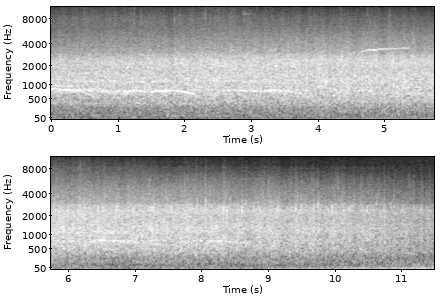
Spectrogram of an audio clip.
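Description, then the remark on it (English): Sustained applause from a large theater audience seated after a performance, a dense steady wash of many hands clapping at full volume for several seconds before easing slightly at the end, with a few faint whistles or cheers. “because the performer overwhelms us with an experience of life that we cannot possibly have in real life, and then it's over and we're left there sitting in our seats clapping.”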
